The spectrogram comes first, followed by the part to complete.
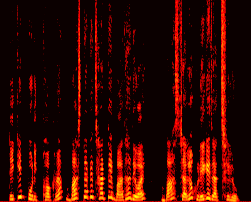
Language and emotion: Bengali, angry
